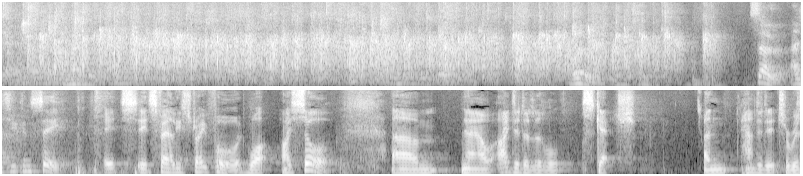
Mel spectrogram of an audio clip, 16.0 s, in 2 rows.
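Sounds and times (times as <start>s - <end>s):
audience applause: 0.0s - 7.3s
speech: 5.7s - 6.1s, 7.6s - 14.4s, 15.0s - 15.9s.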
